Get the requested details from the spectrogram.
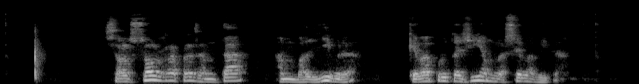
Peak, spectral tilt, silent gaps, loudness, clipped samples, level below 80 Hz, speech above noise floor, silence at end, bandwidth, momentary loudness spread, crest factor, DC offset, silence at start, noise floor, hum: -6 dBFS; -5.5 dB/octave; none; -25 LUFS; under 0.1%; -68 dBFS; 53 dB; 0.75 s; 11.5 kHz; 12 LU; 20 dB; under 0.1%; 0.35 s; -77 dBFS; none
